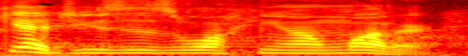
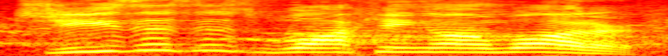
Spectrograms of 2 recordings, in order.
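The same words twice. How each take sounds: First: Quick, offhand, unimpressed delivery; mock over-familiar. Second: Loud, high, laughing amazement; amazed exclamation. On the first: Preacher imitating people who've heard it before, offhand. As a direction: toss it off as old news. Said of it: "we've heard it a million times". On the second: Acted. Preacher reacting to the miracle for the congregation, amazed. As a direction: marvel at it loudly, pitched up. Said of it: "It's crazy. Oh my gosh".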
